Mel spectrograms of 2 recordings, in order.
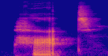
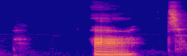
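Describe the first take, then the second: First: Said in the usual way. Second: "p-a-t" as three separate sounds; sounded out. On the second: Shown as a demonstration. Teacher demonstrating short O in pot, "p-a-t" broken sound by sound. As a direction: sound out "p-a-t": p, ah, t with gaps. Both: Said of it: "has that short O sound".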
